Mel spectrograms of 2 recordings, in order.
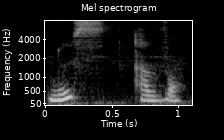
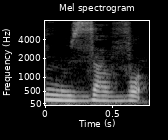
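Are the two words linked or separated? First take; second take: separated; linked. First: The words are said apart without linking. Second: The S sound links into the next vowel. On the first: The speaker calls it wrong. "and not" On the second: The speaker calls it right. "No, we say"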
